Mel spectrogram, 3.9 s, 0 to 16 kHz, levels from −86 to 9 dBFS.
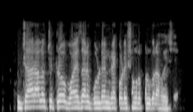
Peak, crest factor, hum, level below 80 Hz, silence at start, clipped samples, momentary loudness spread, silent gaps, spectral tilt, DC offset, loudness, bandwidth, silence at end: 0 dBFS; 12 dB; none; -50 dBFS; 0.35 s; under 0.1%; 5 LU; none; -8.5 dB/octave; under 0.1%; -13 LUFS; 7.4 kHz; 0.3 s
